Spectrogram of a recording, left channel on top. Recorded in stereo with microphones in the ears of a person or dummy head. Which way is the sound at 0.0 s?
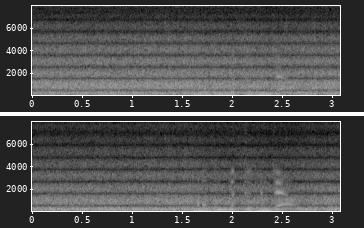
20° left (ahead or behind).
